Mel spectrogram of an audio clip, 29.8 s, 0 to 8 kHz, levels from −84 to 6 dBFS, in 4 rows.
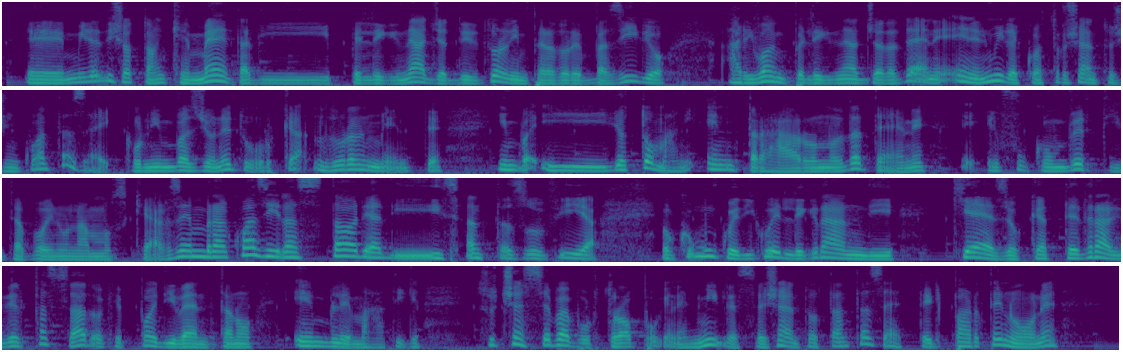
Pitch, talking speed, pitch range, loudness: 130 Hz, 130 wpm, 115-165 Hz, -37 LUFS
